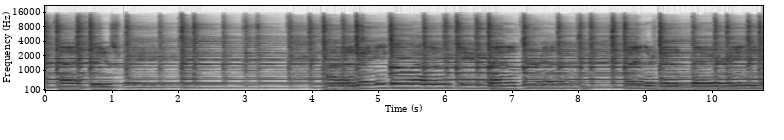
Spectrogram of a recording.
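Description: Homemade walnut mountain dulcimer played with regular picked strokes, a melody line ringing over a steady low drone.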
